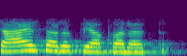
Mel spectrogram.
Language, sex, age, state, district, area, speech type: Maithili, female, 18-30, Bihar, Begusarai, rural, conversation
